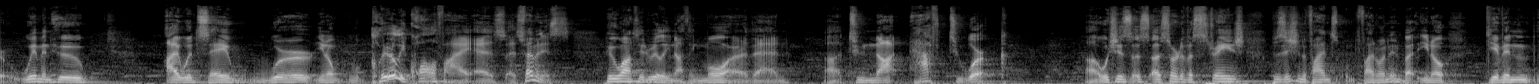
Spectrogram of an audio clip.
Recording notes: Took audience questions at a live podcast at the Definitive China Happy Hour in Washington, D.C., on August 10, 2017. The Happy Hour brings together China professionals and enthusiasts from over 30 D.C.-area China organizations.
